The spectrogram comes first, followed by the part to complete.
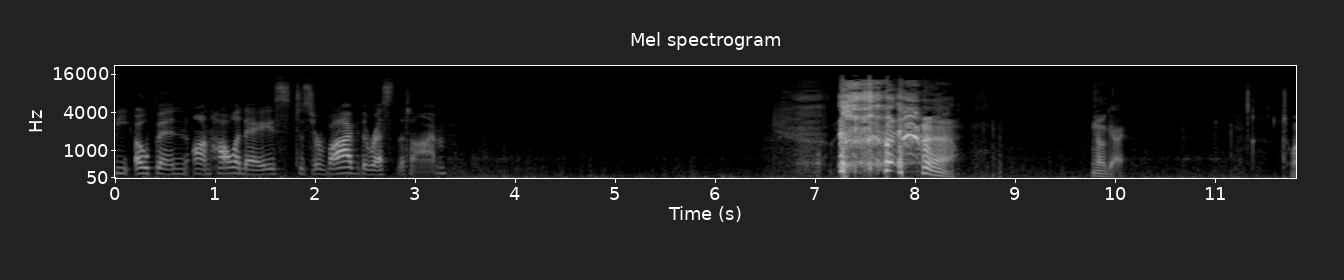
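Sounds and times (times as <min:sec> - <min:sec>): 
speech: 0:00.0 - 0:03.5, 0:08.1 - 0:08.5, 0:09.8 - 0:10.2
person coughing: 0:07.2 - 0:08.5.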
